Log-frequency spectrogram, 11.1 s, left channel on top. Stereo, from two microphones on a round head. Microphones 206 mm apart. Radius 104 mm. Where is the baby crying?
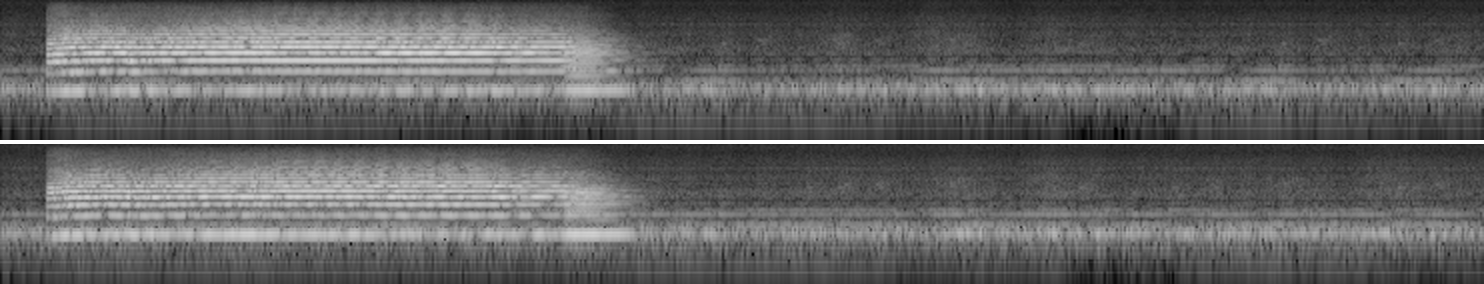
I don't hear a baby crying.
